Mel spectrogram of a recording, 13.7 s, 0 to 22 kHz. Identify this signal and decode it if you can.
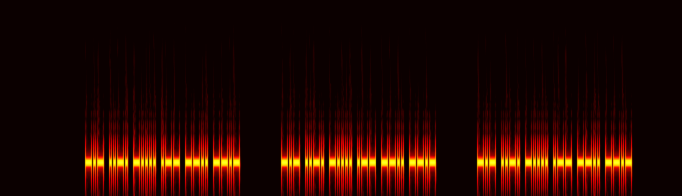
Morse code, heard as a keyed tone, about 32 wpm, 700 Hz. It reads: KF6WZQ KF6WZQ KF6WZQ
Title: USA Call Signs - 6 Characters - Repeated 3x - 30wpm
